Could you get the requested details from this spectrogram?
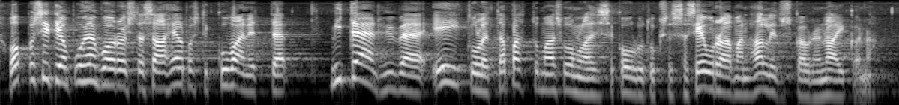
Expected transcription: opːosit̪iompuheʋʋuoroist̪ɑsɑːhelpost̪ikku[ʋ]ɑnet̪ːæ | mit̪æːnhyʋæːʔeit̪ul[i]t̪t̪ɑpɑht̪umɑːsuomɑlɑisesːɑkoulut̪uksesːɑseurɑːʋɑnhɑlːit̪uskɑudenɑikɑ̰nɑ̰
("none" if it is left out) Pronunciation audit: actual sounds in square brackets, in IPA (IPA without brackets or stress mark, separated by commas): ʋ, e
